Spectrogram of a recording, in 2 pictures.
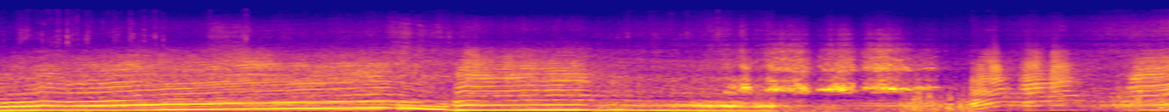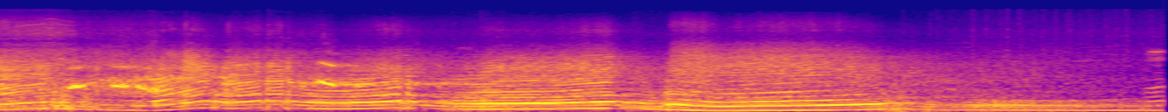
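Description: A car engine revs hard, rising and falling as the car accelerates and brakes.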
